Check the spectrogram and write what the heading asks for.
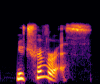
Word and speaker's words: nutrivorous: And I think that what I like about this sort of nutrivorous, ooh, how would you pronounce that? Nutrivorous, right? Omnivorous, herbivorous.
